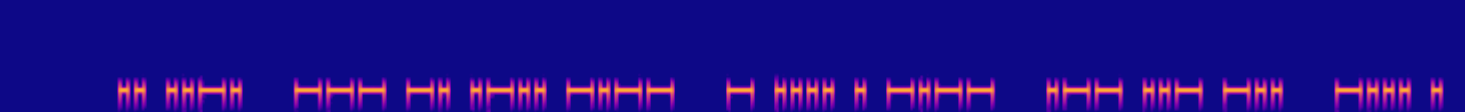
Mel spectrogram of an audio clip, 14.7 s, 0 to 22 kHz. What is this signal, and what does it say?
Morse code, heard as a keyed tone, about 14 wpm, 700 Hz. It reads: IF ONLY THEY WUD BE
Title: Sentences from Top 500 Words and Abbreviations 15wpm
